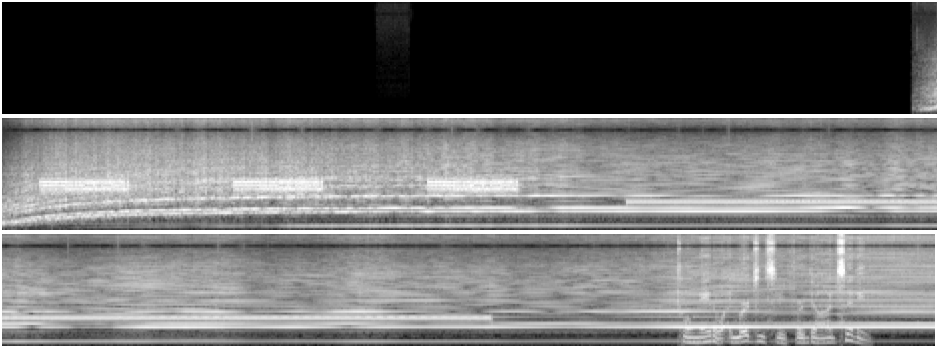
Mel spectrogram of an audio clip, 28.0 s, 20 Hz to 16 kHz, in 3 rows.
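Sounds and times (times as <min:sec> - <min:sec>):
warning siren wail: 0:09.1 - 0:28.0
alert data burst: 0:09.2 - 0:14.6
two-tone attention signal: 0:09.2 - 0:14.7.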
